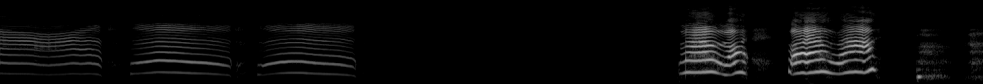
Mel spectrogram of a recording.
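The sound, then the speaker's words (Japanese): A newborn baby cries in three drawn-out wails, falls silent for several seconds, then cries out again in louder, more strained bursts, alone without talk. “いい子じゃ、いい子じゃ。わらわのかわいい赤子じゃ。”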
